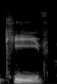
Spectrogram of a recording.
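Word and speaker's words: Kyiv: Kiev. It is pronounced Kiev, by the way, not Kiev.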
